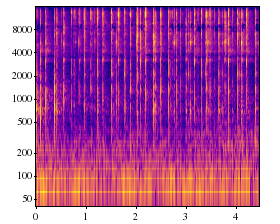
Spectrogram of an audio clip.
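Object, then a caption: Small faceted glass perfume bottle tapped with long nails. Long acrylic nails tap fast on a small faceted glass perfume bottle, producing a rapid run of about 33 sharp, bright clicks. Each tap is high and thin with almost no low end and dies away almost instantly.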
